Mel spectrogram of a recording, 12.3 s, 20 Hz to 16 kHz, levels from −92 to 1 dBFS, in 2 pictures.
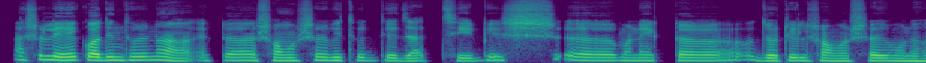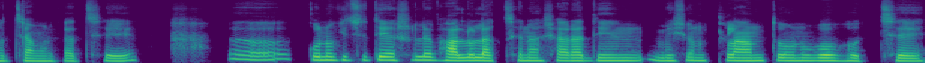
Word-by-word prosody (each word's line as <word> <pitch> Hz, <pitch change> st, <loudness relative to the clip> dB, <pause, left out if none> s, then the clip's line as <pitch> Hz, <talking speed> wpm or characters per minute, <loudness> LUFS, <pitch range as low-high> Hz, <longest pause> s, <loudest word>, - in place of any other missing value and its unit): আসলে 215 Hz, 0 st, +1 dB, 0.2 s
কদিন 190 Hz, 0 st, +6 dB
ধরে 195 Hz, 0 st, +2 dB
না -, -, +3 dB, 0.3 s
একটা 180 Hz, +2 st, -6 dB, 0.3 s
সমস্যার 170 Hz, +2 st, 0 dB
ভিতর 175 Hz, 0 st, -2 dB
দিয়ে 160 Hz, -2 st, -1 dB
যাচ্ছি। 150 Hz, +3 st, -7 dB, 0.2 s
বেশ 190 Hz, 0 st, -3 dB, 0.4 s
অ্যা 220 Hz, -, -1 dB, 0.3 s
মানে 170 Hz, 0 st, -2 dB
একটা 175 Hz, +1 st, -3 dB, 0.5 s
জটিল 170 Hz, +2 st, +2 dB
সমস্যাই 155 Hz, +1 st, +1 dB
মনে 145 Hz, -1 st, 0 dB
হচ্ছে 150 Hz, +2 st, -6 dB
আমার 145 Hz, 0 st, -3 dB
কাছে। 145 Hz, +2 st, -6 dB, 0.8 s
অ -, -, -5 dB, 0.5 s
কোনো 195 Hz, 0 st, +4 dB
কিছুতেই 195 Hz, 0 st, +1 dB
আসলে 195 Hz, +2 st, 0 dB
ভালো 170 Hz, 0 st, +7 dB
লাগছে 160 Hz, -, -3 dB
না। -, -, +2 dB
সারাদিন 165 Hz, 0 st, +1 dB, 0.3 s
ভীষণ 165 Hz, +1 st, -2 dB
ক্লান্ত 165 Hz, -1 st, +3 dB, 0.2 s
অনুভব 165 Hz, 0 st, +3 dB
হচ্ছে 155 Hz, +1 st, -3 dB
165 Hz, 150 wpm, -24 LUFS, 160-185 Hz, 0.8 s, ভালো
